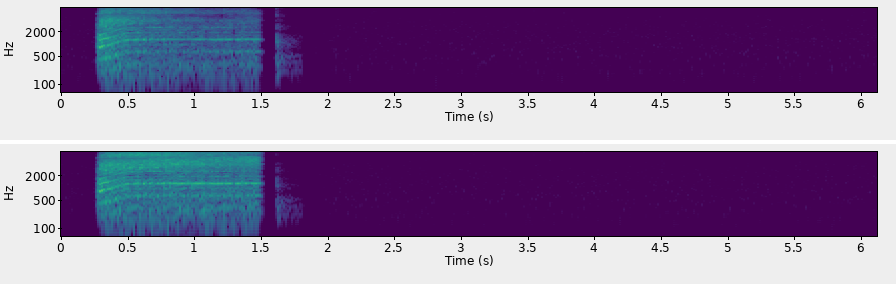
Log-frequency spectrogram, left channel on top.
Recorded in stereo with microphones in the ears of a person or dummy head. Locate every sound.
0.3 s a scream: 5° right (ahead or behind); by 1.5 s 70° right (ahead or behind)
1.6 s a thud: 35° left (ahead or behind)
